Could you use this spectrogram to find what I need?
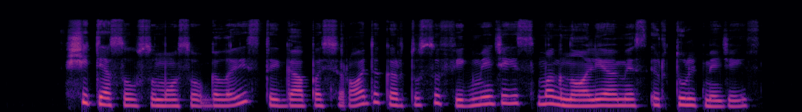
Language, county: Lithuanian, Vilnius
